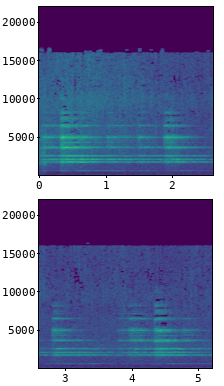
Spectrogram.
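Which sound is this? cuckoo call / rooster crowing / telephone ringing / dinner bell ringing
dinner bell ringing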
